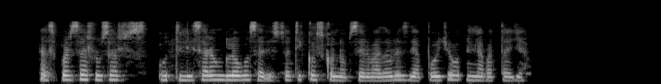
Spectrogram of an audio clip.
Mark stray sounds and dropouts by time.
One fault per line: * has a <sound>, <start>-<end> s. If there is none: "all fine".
all fine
